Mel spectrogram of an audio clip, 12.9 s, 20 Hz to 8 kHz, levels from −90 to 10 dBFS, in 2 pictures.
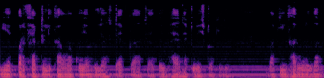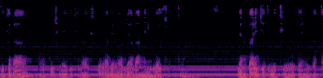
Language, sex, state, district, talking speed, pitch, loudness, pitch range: Hindi, male, Bihar, Saran, 180 wpm, 80 Hz, -38 LUFS, 80-85 Hz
